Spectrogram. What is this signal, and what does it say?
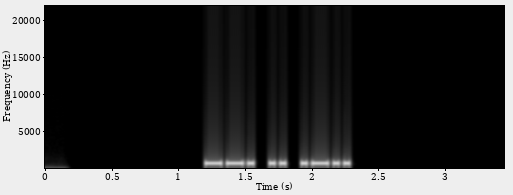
Morse code, heard as a keyed tone, about 32 wpm, 700 Hz. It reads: GIL
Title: USA Call Sign Postfixes - 3 Letters 30wpm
